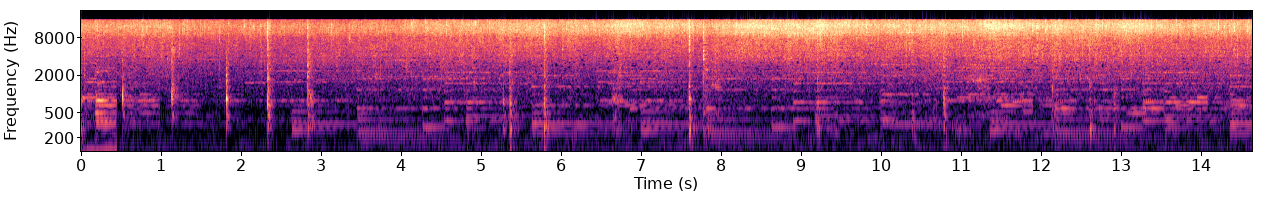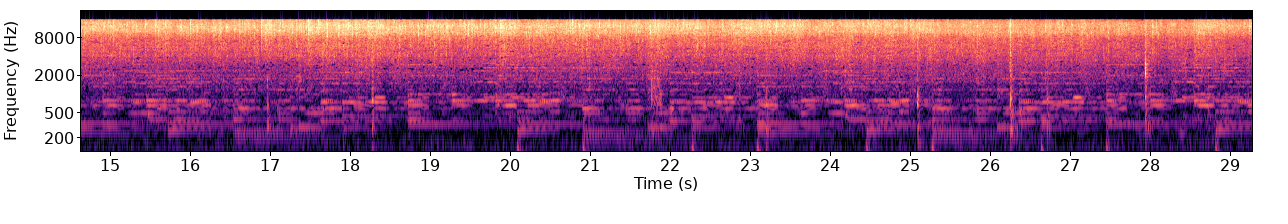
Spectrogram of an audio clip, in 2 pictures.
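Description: Onions and boiled potato sizzling in a nonstick pan. A slotted steel spoon scrapes and taps against the pan with scattered sharp clicks as the potatoes are mashed and stirred. Background music plays throughout, and a steady beat comes in about two-thirds of the way through.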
